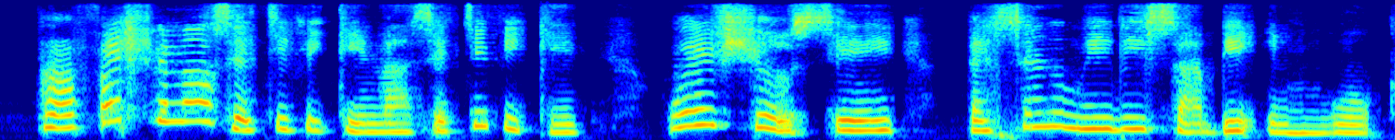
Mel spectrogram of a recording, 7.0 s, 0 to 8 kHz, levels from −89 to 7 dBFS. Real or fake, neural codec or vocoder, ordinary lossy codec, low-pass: fake; codec, 16 kHz in and 24 kHz out, 0.6 kbps, FireRedTTS-2 codec; AAC, 32 kbps; 7.2 kHz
